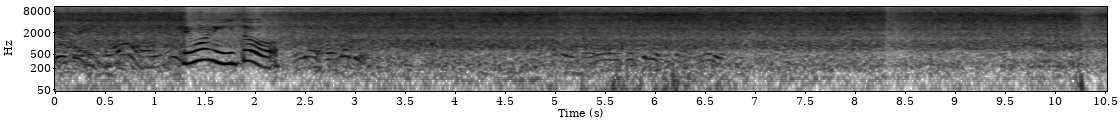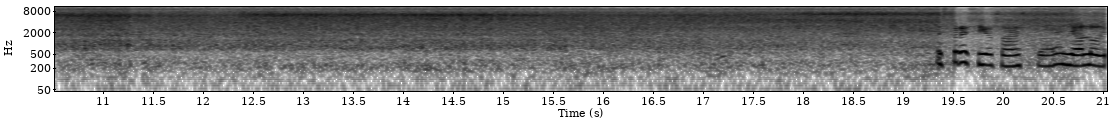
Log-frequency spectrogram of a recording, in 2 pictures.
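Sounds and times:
river water rushing over weir: 0:00.0 - 0:21.0.

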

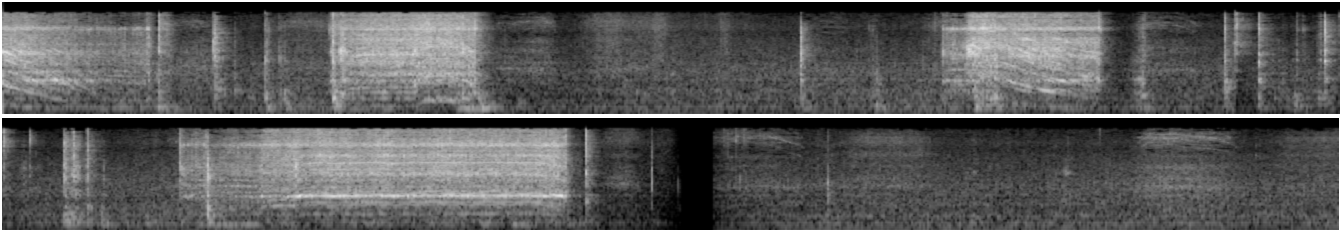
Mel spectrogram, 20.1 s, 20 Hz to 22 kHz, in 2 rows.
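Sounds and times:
cordless drill driving screws: 0:02.4 - 0:03.6, 0:07.0 - 0:08.3, 0:11.4 - 0:14.4.

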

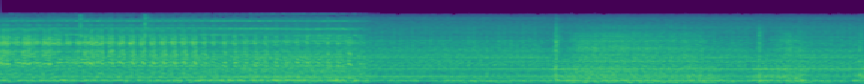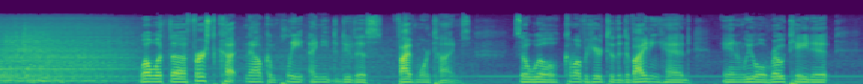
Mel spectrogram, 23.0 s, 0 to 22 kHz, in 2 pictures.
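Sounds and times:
milling machine hum: 0:00.0 - 0:16.8.

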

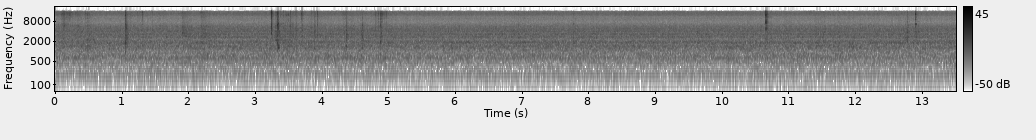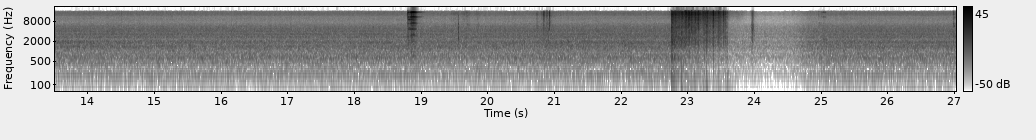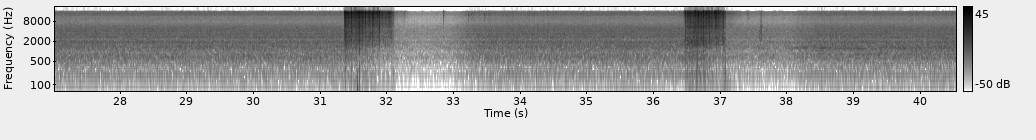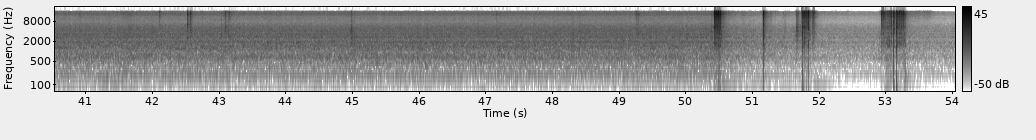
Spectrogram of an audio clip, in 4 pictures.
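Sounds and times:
welding arc crackling: 0:22.7 - 0:23.8, 0:31.3 - 0:32.3, 0:36.3 - 0:37.5, 0:50.4 - 0:52.1, 0:52.9 - 0:53.5
low hum: 0:35.2 - 0:43.4.

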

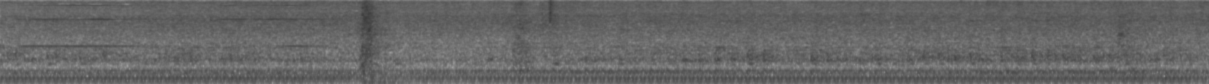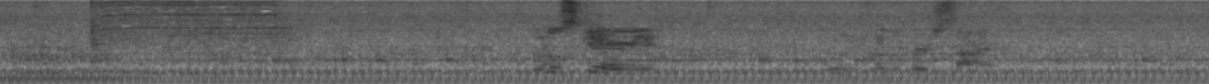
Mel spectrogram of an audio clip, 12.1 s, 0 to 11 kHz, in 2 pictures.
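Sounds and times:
car engine idling: 0:00.0 - 0:12.0
car door thudding shut: 0:01.7 - 0:03.0.

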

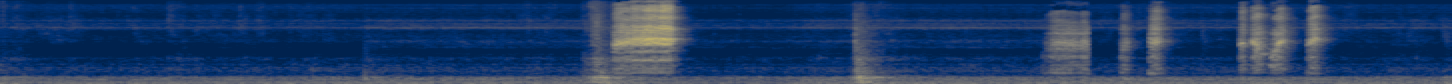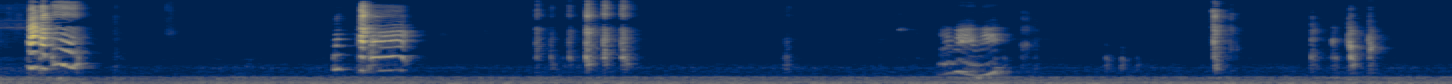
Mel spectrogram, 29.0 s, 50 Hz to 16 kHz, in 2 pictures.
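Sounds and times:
parrot squawking and chirping: 0:06.1 - 0:06.9, 0:10.4 - 0:11.8, 0:12.4 - 0:13.4, 0:14.8 - 0:15.5, 0:17.8 - 0:18.8, 0:19.9 - 0:20.9, 0:27.6 - 0:28.4
parrot warbling calls: 0:06.1 - 0:06.9, 0:10.4 - 0:11.8, 0:12.4 - 0:13.4, 0:14.8 - 0:15.5, 0:17.8 - 0:18.8.

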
